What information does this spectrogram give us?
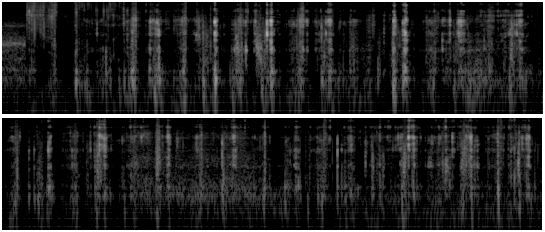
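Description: Crunching and chewing while eating a convenience-store Japanese ehomaki sushi roll, rice-heavy with smoky grilled beef filling. Many irregular crisp bites and mouth sounds with no talk.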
